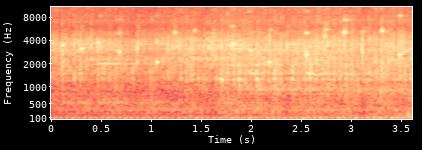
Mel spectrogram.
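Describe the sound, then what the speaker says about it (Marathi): A municipal council tractor engine idles close by, a steady low chugging rumble with a constant knock and no breaks. "हा समोर एक ट्रॅक्टर आहे नगरपंचायतीचा"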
